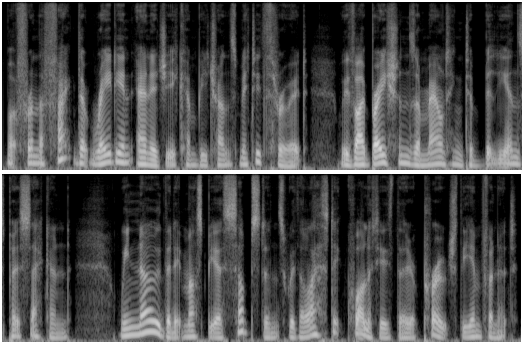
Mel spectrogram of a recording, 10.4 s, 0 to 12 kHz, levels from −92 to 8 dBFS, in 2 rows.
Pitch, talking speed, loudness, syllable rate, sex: 120 Hz, 195 wpm, -21 LUFS, 5.8 syllables/s, male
